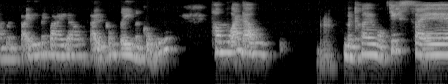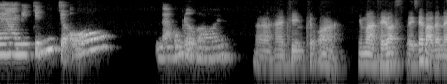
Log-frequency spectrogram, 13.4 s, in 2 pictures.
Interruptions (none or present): none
